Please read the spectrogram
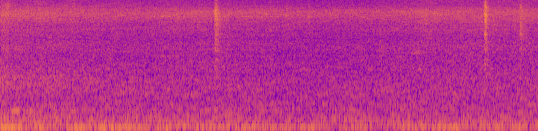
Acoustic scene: street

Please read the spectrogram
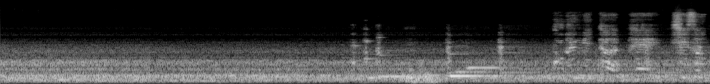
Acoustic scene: car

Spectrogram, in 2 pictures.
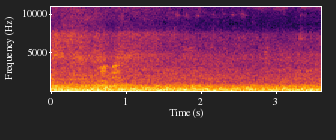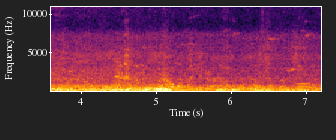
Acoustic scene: subway train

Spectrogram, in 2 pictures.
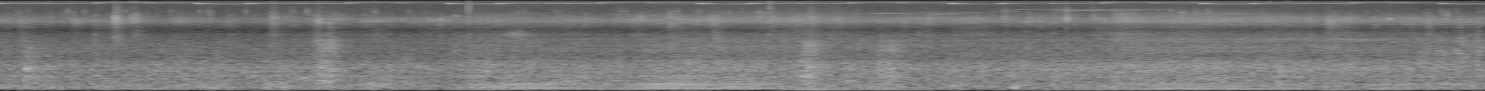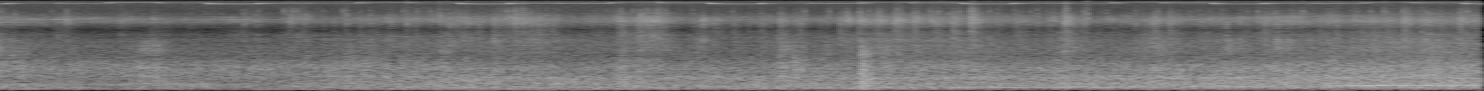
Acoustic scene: bus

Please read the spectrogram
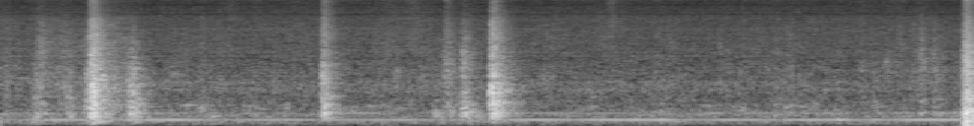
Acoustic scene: kitchen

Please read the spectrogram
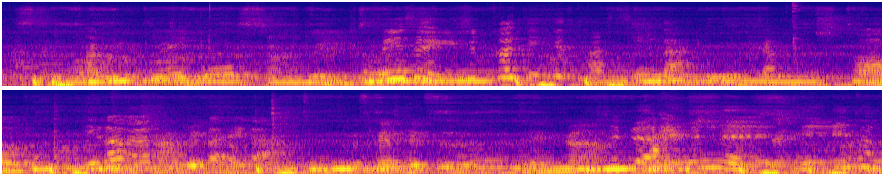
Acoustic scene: restaurant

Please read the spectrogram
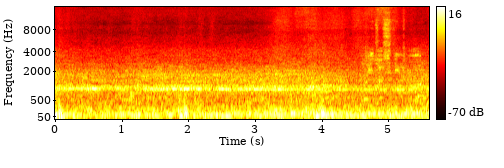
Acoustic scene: car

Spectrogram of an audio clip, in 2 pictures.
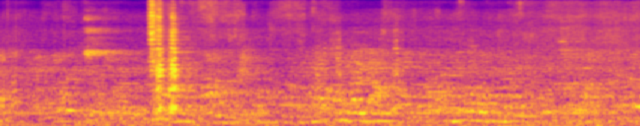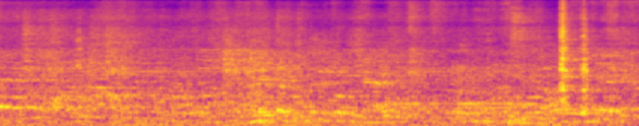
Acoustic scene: restaurant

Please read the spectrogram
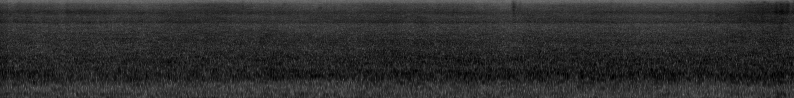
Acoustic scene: street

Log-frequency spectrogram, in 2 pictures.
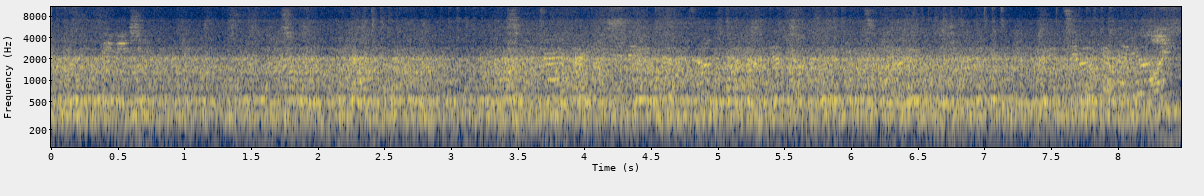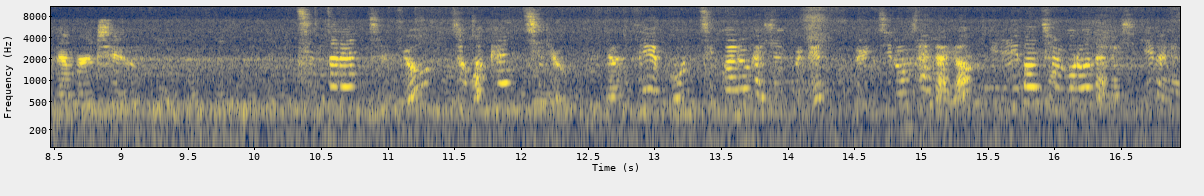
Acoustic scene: subway train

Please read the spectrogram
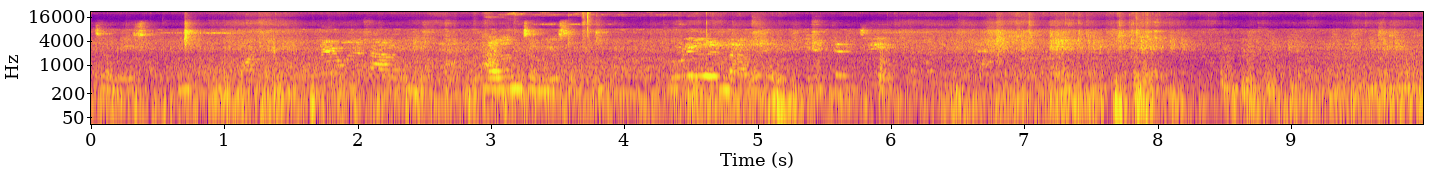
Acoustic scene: bus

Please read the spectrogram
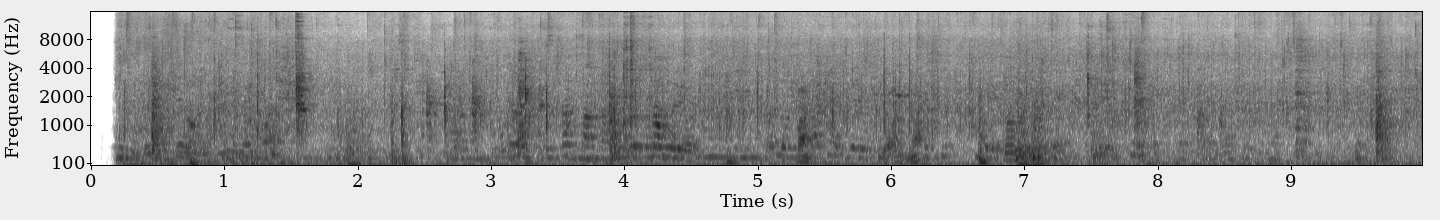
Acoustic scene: restaurant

